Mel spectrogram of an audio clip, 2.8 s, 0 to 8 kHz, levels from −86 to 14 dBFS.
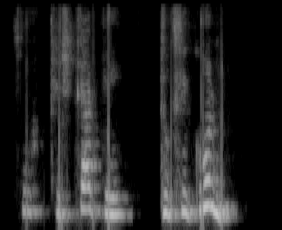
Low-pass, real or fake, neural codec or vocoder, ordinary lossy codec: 7.2 kHz; fake; codec, 44.1 kHz, 7.8 kbps, Pupu-Codec; AAC, 48 kbps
